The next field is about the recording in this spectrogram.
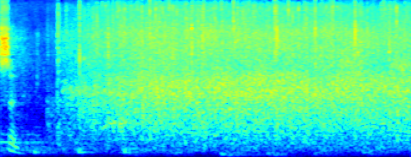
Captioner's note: applause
